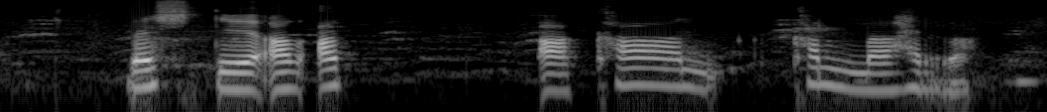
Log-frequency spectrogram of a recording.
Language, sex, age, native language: Icelandic, female, 9, Icelandic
